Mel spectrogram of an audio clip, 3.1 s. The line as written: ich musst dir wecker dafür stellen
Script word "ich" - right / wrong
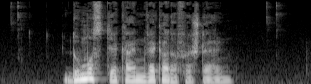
wrong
